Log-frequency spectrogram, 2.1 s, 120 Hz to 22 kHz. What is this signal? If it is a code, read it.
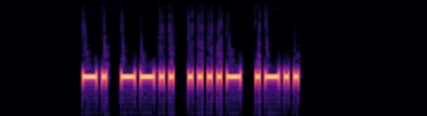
Morse code, heard as a keyed tone, about 51 wpm, 700 Hz. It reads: NZ4L
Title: USA Call Signs - 2x Character Spacing - 50wpm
